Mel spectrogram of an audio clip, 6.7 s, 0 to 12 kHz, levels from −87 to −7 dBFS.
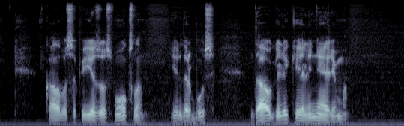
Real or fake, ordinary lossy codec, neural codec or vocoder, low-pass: real; Opus, 64 kbps; none; 10.8 kHz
